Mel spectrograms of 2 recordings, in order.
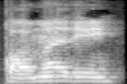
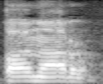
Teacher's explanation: زیر کی صورت میں باریک اور سکون کی صورت میں پر پڑا جاتا ہے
